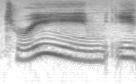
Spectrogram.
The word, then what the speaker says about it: dream: 소리 연결하면 dream이 되는데요 와 아리 이렇게 바로 붙어서 쓰이면 뒤가 살짝지 소리가 들어가게 된다라고 말씀을 드렸습니다 그래서 dream dream 이렇게 발음이나요 너무 드림 이렇게 즈 소리를 내기보다 지이 살자 섞인 소리가납니다 dream dream 약간 지극 하기도 하고 디귿 하기도 한 이런 애매한 소리인데요 그렇게 소리를내는게 좀 어려우실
